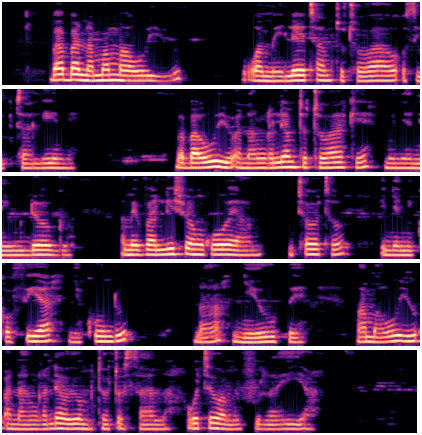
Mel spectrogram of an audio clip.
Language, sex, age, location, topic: Swahili, female, 18-24, Nakuru, health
